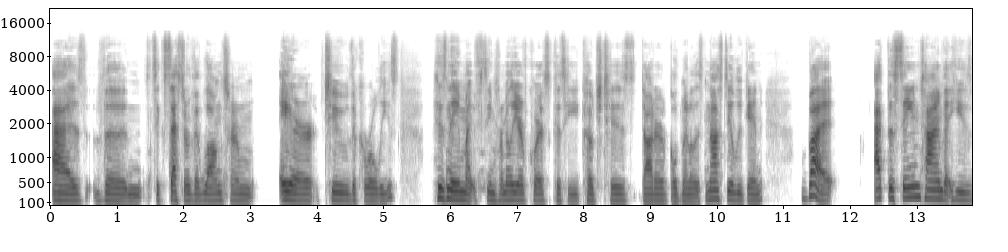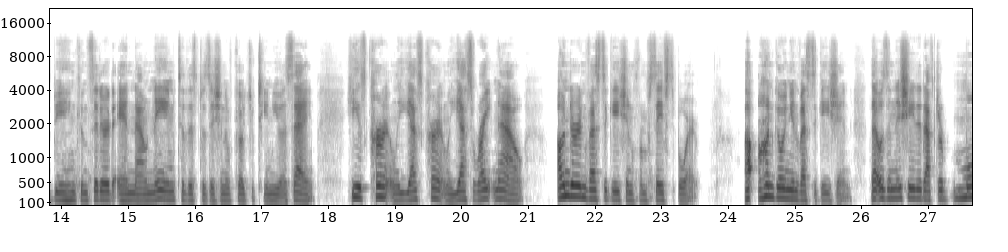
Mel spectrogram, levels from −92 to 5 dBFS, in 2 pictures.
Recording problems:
garbled, watery; slightly; nothing above 11.5 kHz
abrupt cut into speech; at the end

